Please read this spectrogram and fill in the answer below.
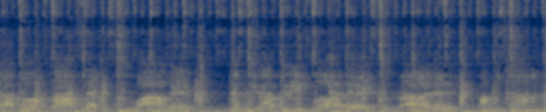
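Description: A live musical-theatre number: several voices singing together over a band with a steady bass and beat.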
